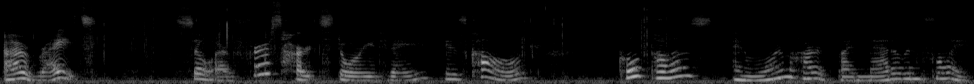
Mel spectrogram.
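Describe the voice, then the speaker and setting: Female storyteller for young children: slow, deliberate read-aloud, slightly high pitch, encouraging delivery. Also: very animated, a little hiss or hum, poor audio. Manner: simple, encouraging address to young listeners.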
